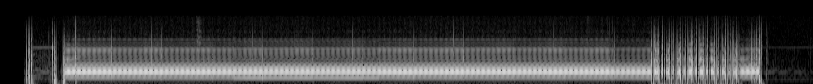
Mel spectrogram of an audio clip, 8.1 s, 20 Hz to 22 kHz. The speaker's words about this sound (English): After the last digit of the number is dialed, you can hear a purring noise, which is the sound of a special connector switch searching over all 50 lines, only at the end to find out there's nothing to do but give the caller a busy signal.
